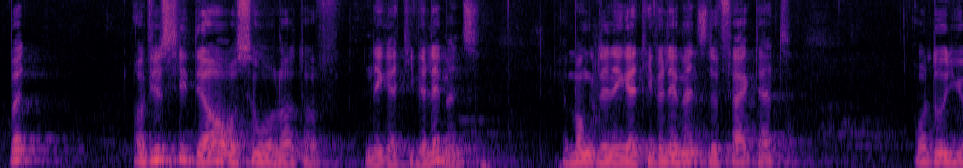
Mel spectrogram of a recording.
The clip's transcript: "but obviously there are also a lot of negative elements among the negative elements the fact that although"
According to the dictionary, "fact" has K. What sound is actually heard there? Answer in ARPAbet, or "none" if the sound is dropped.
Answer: K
